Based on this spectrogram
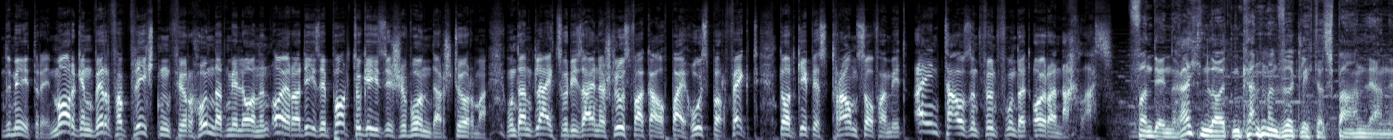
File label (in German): Akzent Russisch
